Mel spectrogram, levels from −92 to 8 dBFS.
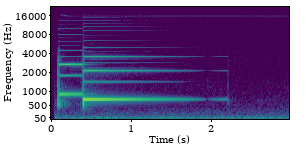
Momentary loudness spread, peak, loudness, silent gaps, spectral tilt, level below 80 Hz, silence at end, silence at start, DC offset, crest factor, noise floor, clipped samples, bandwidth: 21 LU; -2 dBFS; -17 LUFS; none; -2 dB/octave; -50 dBFS; 1.3 s; 0.1 s; under 0.1%; 18 dB; -49 dBFS; under 0.1%; 10.5 kHz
